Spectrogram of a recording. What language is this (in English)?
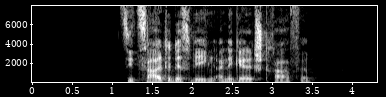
German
